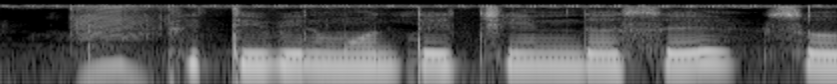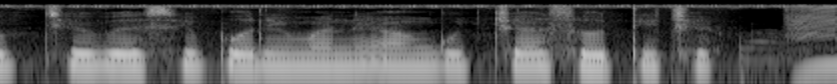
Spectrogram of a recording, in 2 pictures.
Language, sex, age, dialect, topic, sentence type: Bengali, female, 18-24, Western, agriculture, statement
